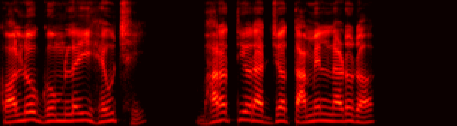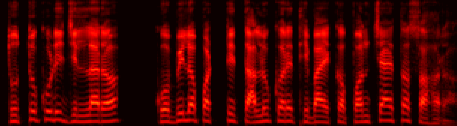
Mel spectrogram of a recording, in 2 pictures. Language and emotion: Odia, neutral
